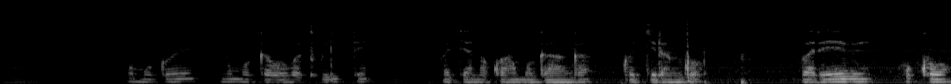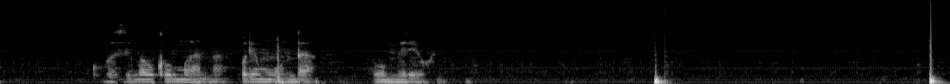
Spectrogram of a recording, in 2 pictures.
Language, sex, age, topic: Kinyarwanda, male, 25-35, health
